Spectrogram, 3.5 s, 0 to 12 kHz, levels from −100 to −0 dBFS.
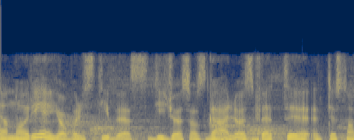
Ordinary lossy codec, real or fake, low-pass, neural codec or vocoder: AAC, 64 kbps; real; 7.2 kHz; none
